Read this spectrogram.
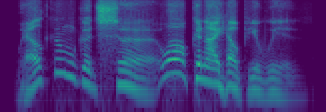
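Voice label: English male; Pirates Of The Caribbean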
